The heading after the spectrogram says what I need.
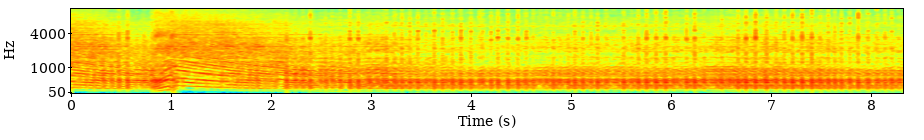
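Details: McCulloch Super Pro 81 chainsaw started after many months unused: catches with a quick rev, then settles into a crisp, steady two-stroke crackle with even firing and no stumbling. It is a healthy saw.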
